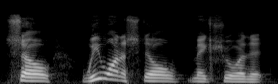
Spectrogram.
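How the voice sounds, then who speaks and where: A man in his sixties hosts a car show in a casual, rambling way, often restarting his sentences. His voice sits a little high for a man. The sound is dry and close, with no room around it. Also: sing-song, takes it slowly, darkish tone, no room sound. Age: 60s. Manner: chatty, rambling with frequent restarts. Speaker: radio car show host. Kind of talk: casual radio talk.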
